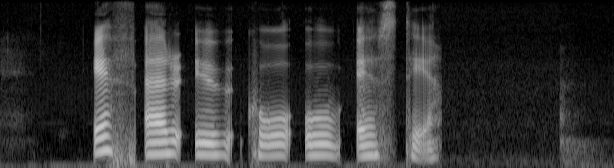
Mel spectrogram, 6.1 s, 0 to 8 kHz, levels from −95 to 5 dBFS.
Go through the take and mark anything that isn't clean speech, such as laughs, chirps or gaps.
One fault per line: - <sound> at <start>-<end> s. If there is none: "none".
none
